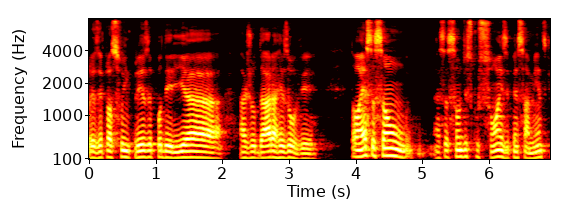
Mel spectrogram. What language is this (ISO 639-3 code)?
por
